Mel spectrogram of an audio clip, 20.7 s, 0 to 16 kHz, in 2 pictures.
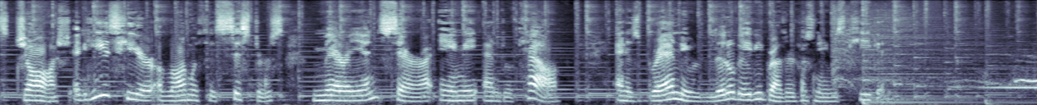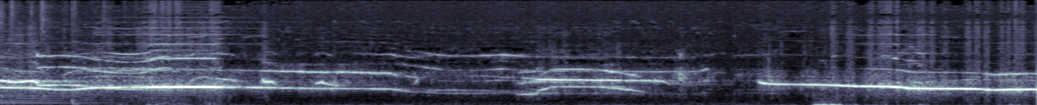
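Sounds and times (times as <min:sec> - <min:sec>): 
speech: 0:00.0 - 0:09.3
pack of gray wolves howling: 0:10.0 - 0:20.7.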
